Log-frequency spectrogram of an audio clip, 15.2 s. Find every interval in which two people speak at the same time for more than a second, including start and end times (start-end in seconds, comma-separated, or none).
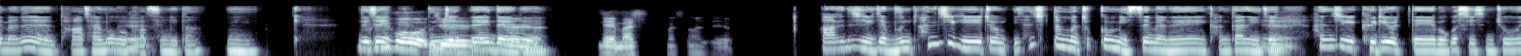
3.6-5.5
